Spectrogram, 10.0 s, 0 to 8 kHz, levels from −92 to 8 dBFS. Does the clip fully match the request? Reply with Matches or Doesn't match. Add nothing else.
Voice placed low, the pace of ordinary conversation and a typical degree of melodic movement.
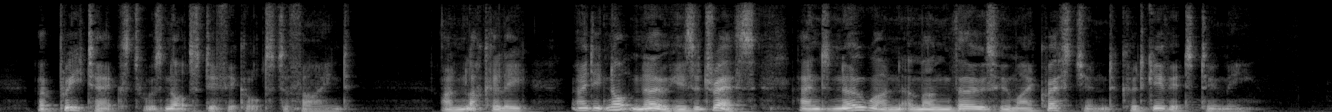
Matches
